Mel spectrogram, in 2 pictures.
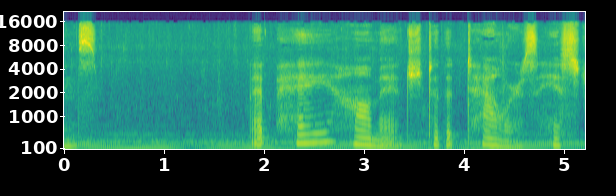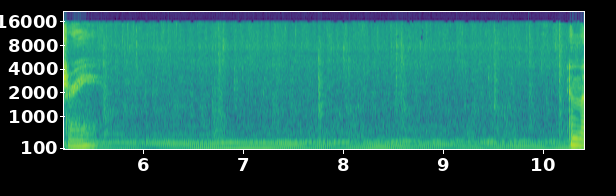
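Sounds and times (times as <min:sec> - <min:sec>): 
low droning hum: 0:00.0 - 0:10.4
steady rain: 0:00.0 - 0:10.4
speech: 0:01.8 - 0:05.6.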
